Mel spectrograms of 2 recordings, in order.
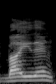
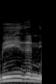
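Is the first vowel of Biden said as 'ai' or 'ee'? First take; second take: ai; ee. First: The first vowel is said as 'ai'. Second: The first vowel is said as 'ee'. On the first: This is how the name is said in English. The speaker calls it right. "pero es Biden" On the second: This is how people read the name from its spelling. The speaker calls it wrong. "para la gente que no sabe o lo lee en los medios de comunicación"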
